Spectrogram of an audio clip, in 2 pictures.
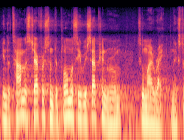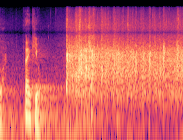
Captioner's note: applause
